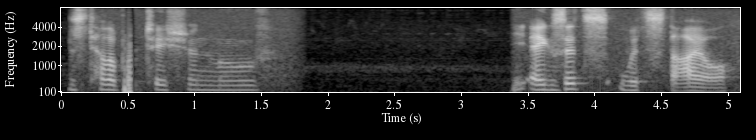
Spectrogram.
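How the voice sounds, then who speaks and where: A man's voice: a little high, slow pace, sharp tone. A young man giving casual playthrough commentary as a game streamer.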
